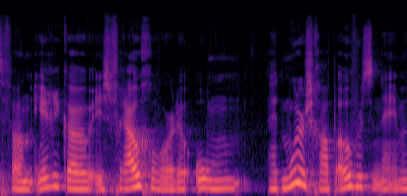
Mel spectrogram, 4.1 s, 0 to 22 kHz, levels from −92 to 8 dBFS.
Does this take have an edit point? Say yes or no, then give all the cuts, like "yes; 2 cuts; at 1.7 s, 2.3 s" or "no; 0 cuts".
no; 0 cuts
